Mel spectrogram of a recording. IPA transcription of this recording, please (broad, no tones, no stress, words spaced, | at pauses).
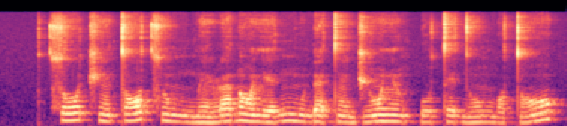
t͡sot͡ʃɛ̃ tɔt͡sõ ŋ͡mẽ ɭaɗɔ̃lʲɛŋ͡mũ ɗɛtɛ̃d͡ʒõlʲõ k͡putedõŋɔ tɔ̃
